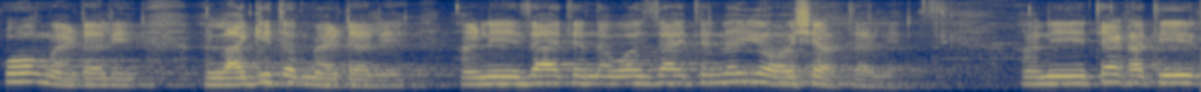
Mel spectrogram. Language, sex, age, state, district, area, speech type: Goan Konkani, male, 45-60, Goa, Bardez, rural, spontaneous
